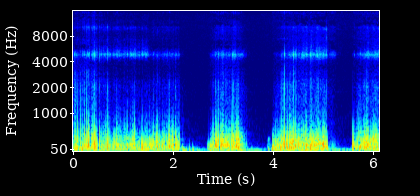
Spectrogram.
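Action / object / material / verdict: scrape / wooden slice coaster / wood / none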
